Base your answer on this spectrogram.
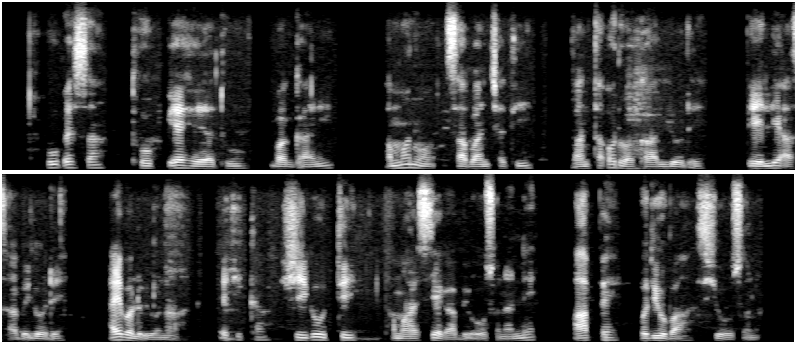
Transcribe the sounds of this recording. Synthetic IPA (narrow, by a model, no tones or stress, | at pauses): huːpʼɛsːɐ | t̪ʰo̞ːpʼːɪjaɦe̞ːɾɐt̪ʊ | bɐɡːaːn | ʔɐmːɐnʊwasɐbɐnt͡ʃːɐt̪ɪ | bɐnt̪ːɐʔɔd̪ʊwaːkaːlːɪjo̞ːd̪ɛ | t̪ʼe̞ːlːɪjɐ̰ɐsaːbɛʔɪjo̞ːd̪ɛ | ʔɐjbɐlɔʔɪjoːnaː | ʔɛt̪ɪkːɐʃiːkʼɪʊt̪ːɪt̪ʰɐmaːɾsɪjɐɡaːbɛʔo̞ːsɔnɐnːɛ | ʔaːpːɛ | ɔd̪ɪjɔbaːsɪjo̞ːsɔnɐ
